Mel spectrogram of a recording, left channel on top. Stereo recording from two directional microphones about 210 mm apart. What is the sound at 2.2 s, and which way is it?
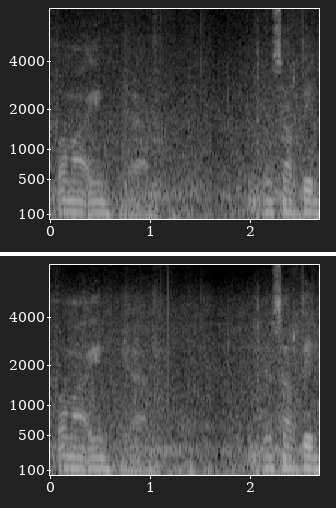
Speech, centre (ahead or behind).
